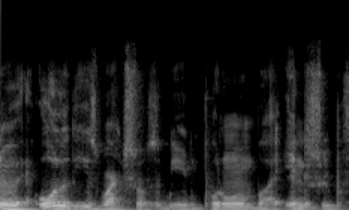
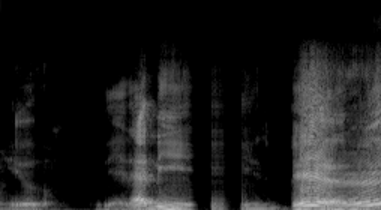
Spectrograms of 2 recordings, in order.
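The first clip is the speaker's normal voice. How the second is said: party voice; 5 semitones higher, 4 dB louder than usual. Shown as a demonstration. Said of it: "when I'm inside of a party".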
